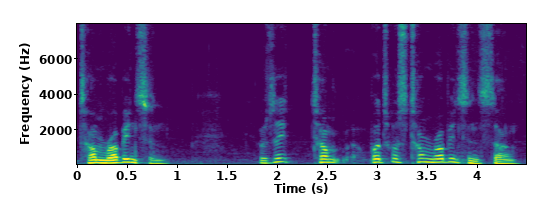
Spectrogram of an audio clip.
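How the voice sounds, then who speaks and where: In a secondhand shop, a middle-aged host of a vintage collecting vlog browses and chats casually to viewers, occasionally muttering to himself. His voice is on the high side, sing-song, warm and husky, and a little slow.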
